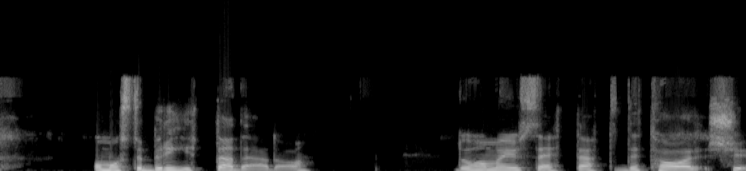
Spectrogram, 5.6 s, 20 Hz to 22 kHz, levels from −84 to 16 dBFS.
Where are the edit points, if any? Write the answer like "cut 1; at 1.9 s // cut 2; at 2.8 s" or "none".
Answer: none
